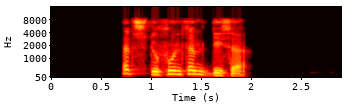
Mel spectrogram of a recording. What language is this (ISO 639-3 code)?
kab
